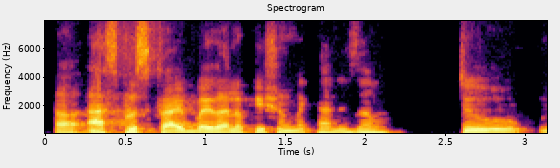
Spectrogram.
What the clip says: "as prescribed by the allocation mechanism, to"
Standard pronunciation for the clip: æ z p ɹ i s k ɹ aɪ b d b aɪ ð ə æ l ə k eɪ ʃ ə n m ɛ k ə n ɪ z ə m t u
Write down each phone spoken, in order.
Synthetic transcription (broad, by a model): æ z p ɹ i s k ɹ aɪ b d b aɪ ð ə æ l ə k eɪ ʃ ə n m ɛ k ə n ɪ z ə m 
